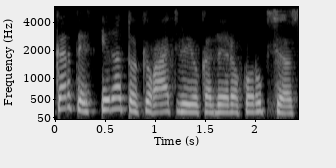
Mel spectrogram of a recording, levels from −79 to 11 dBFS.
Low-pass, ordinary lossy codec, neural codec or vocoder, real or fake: 5.4 kHz; AAC, 24 kbps; vocoder, 22.05 kHz, 80 mel bands, WaveNeXt; fake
